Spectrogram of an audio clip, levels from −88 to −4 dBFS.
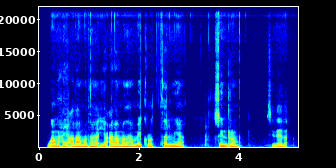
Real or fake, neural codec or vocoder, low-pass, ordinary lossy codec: real; none; none; none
